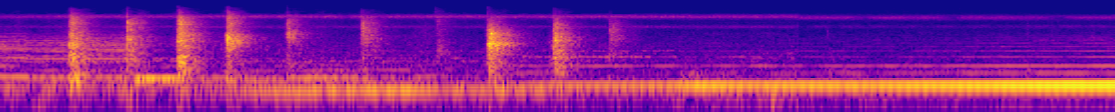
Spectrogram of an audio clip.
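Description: Film score: a run of about ten sharp, irregularly spaced percussive strikes, each ringing briefly, then a steady low drone that swells toward the end, over a faint constant high whine.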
